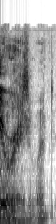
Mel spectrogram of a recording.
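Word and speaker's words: Ehire: His first name, E-H-I-R-E. I can't pronounce it. – A-Ray. Just think A-Ray.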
